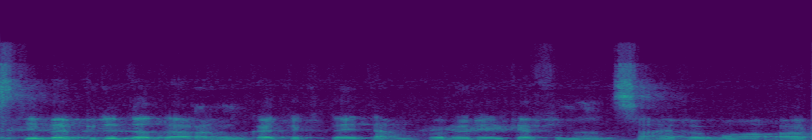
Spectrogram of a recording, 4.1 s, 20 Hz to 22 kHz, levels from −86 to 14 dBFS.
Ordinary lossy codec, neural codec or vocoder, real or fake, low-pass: Opus, 16 kbps; vocoder, 48 kHz, 128 mel bands, Vocos; fake; 14.4 kHz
